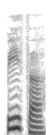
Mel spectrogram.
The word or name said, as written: beatha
